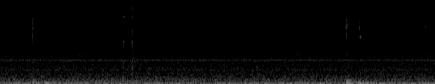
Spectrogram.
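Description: A few faint, scattered clicks of a computer mouse and keyboard as schematic labels are dragged and placed, over a faint steady whine.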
